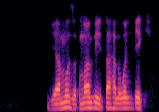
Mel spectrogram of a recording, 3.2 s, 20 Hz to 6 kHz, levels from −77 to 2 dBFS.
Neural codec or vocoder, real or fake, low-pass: codec, 16 kHz, 1.1 kbps, Voila-Tokenizer; fake; 5.4 kHz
